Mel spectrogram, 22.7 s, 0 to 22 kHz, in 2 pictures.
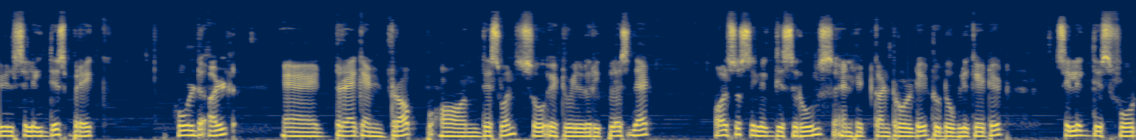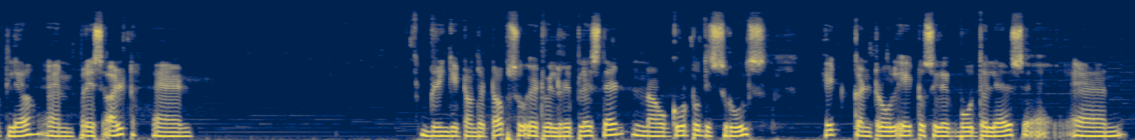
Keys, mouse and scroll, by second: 0.1 click, 2.5-7.3 alt+drag, 7.3-8.3 drag, 8.8 ctrl+d, 10.5 click, 12.6-17.3 alt+drag, 20.2 ctrl+a.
